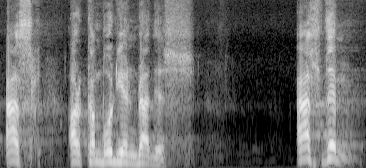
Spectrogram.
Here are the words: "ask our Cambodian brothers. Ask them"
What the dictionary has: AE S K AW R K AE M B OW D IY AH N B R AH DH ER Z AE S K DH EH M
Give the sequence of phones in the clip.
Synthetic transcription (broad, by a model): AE S K AW R K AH M B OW D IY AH N B R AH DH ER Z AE S K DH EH M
